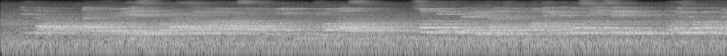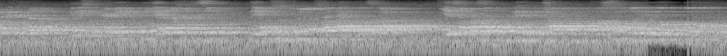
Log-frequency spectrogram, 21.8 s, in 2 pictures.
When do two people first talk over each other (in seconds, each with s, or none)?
none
